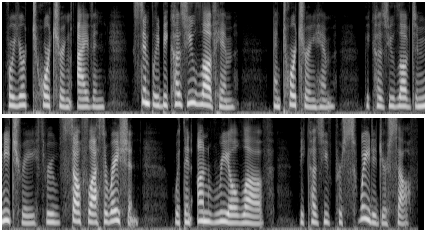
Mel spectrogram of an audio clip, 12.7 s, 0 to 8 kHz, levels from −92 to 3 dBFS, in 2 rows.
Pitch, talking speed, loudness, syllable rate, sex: 225 Hz, 115 wpm, -19 LUFS, 4.8 syllables/s, female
